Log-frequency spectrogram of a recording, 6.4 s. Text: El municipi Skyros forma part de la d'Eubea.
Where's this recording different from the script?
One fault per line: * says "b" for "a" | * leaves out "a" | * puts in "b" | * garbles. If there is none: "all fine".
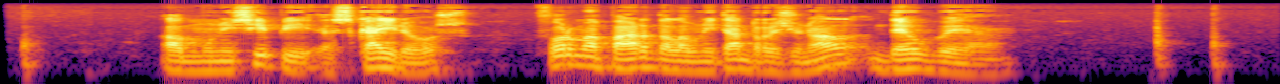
* puts in "unitat regional"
